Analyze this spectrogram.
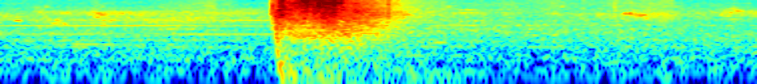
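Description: A sharp whooshing game sound effect bursts out and quickly fades.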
